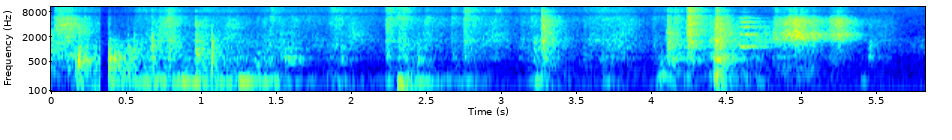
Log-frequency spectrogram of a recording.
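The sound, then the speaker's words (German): A door opened to let a cat back in after it scratched at the door: a sharp click of the latch, then soft knocks, rustling and handling clatter, with a couple of dull thuds as it swings and settles. “da kratzt es an der Tür und ich muss jetzt erstmal die Dolly, nein, den Pauli wieder reinlassen”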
